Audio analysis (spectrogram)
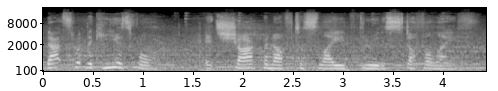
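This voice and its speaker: Casting: actress as wise, steady fantasy game elder-sister type, Scottish, medium pitch, earnest delivery in a large hall. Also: female voice, music in the background, natural voice. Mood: instructive. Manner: measured, earnest. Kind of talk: dramatic video game cutscene acting. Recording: long hall reverb.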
